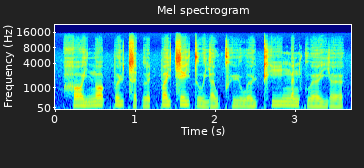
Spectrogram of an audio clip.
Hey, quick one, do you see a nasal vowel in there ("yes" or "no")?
no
